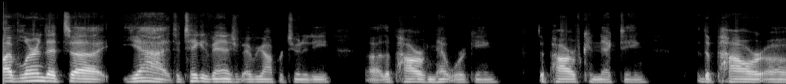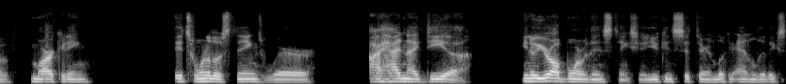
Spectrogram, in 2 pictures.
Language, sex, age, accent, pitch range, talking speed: English, male, 40-59, American, 115-130 Hz, 190 wpm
